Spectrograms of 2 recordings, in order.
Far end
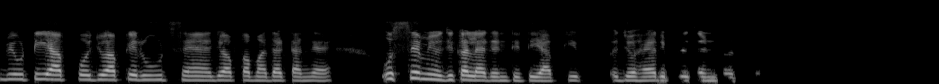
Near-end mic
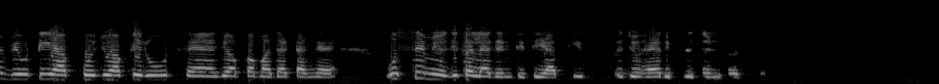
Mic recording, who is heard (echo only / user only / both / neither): echo only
